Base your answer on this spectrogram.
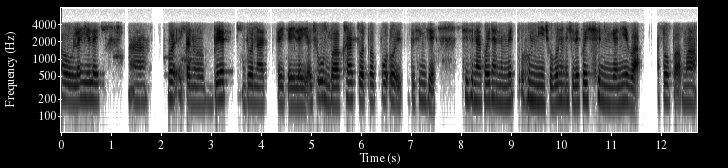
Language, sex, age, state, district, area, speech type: Manipuri, female, 45-60, Manipur, Kangpokpi, urban, conversation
